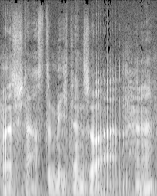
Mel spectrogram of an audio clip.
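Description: An actor playing a creepy, boastful lamprey fish in a children's radio play, with a drawling, wheedling manner. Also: male voice, very deep voice, sing-song, creaky, background noise, heavily acted. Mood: haughty, boastful. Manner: drawling, wheedling, hesitant pauses.

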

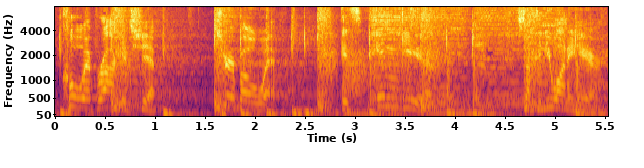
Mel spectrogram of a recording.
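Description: A woman's voice: medium pitch, lively intonation, moderate pace. A middle-aged woman hosting a music radio show with upbeat, joking DJ patter and casual banter, close on a broadcast mic. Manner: playful, joking. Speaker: radio DJ and host. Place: small home radio studio. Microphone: close broadcast mic on boom arm, headset. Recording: music playing under the voice. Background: loud music.

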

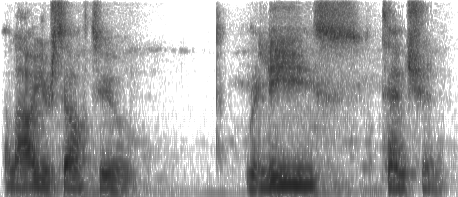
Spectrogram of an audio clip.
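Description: A man leading a guided meditation, giving calm, unhurried instructions with long pauses between phrases. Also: lowish voice, poor audio. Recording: clear steady background noise.

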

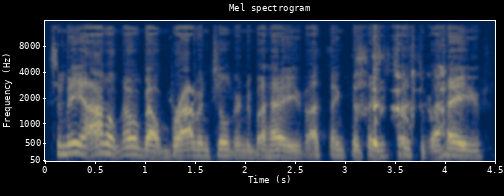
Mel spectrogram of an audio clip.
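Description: Older woman with a creaky voice. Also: low voice, brisk, dry recording. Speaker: podcast co-host. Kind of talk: casual chat.

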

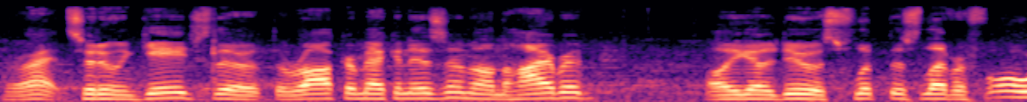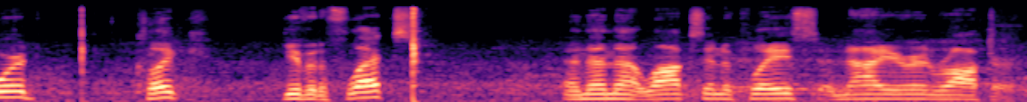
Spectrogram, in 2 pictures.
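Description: A man's voice: on the high side, fairly even intonation, brisk, a little hiss or hum. A man in his thirties presenting skis at a trade show booth, talking in a confident, fluent sales manner. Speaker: ski company executive presenting products. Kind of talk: product demo presentation.

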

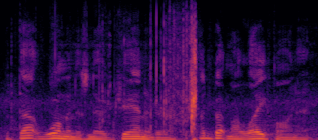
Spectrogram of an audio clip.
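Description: A man's voice: fairly low pitch, fairly quick, dark tone, close to an everyday voice. An actor playing a wry, unflappable cameraman in an audio drama. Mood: matter-of-fact. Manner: wry, laid-back. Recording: dull, noisy audio drama recording.

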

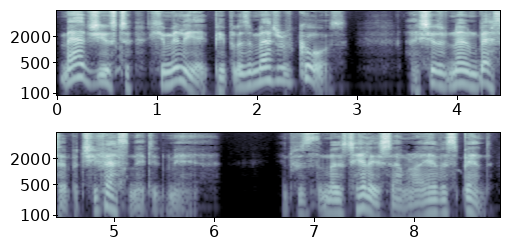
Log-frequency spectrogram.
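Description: A fussy, nervous gentleman, pitched far up into a high, plaintive register. He protests in prim, wounded tones, with lively swings of pitch. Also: normal speed, gravelly, husky, no echo, studio quality, heavily acted. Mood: aggrieved confession. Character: fussy, nervous, bald upper-class Englishman, indignant and wounded.

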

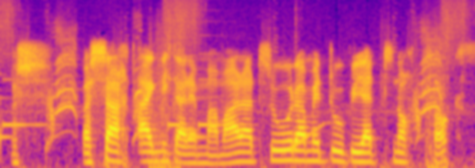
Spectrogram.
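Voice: medium pitch, fairly even intonation, a little slow. A young co-commentator bantering casually over a game, goofy and teasing, often sing-song. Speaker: guest co-commentator. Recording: game music behind the voice. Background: video game music.

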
